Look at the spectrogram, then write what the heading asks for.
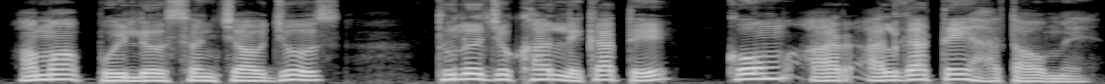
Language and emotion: Santali, neutral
